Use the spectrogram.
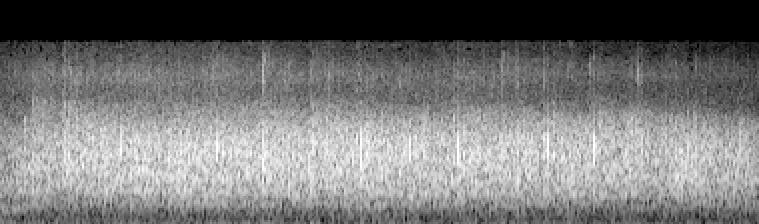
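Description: A church congregation at a seminar vigil applauds in a sustained, even wash of clapping, many hands together at moderate loudness without pause for several seconds.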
